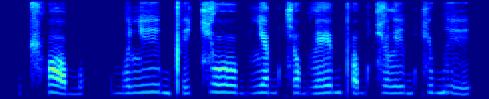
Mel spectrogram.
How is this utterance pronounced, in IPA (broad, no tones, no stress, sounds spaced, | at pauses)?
ʈ͡ʂʰ ɔ b | b ɔ ʎ iː b pʼ i t͡ɕ oː b ʎ ɛ b c ɤ b l eː b pʼ ɤ b t͡ɕ o l iː b c u b iː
